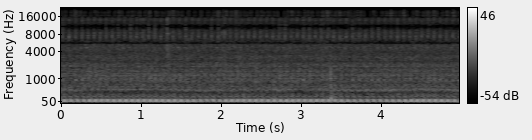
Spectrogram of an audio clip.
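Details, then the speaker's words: TVS Callisto scooter after fixing sputtering, stalling and no-throttle response with ticking noises, traced to a weak fuel pump: now a steady, even idle at about three firing pulses a second, no stumbling or dying; normal idle. "Ini sepeda saya sudah lancar ya. Tadinya itu berebet-berebet seperti video yang saya share di grup kemarin, grup TVS."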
